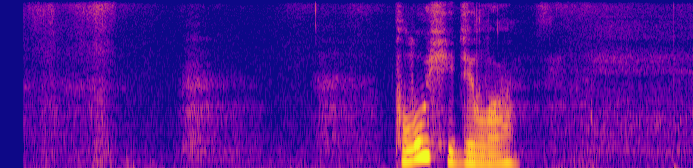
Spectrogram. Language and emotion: Russian, sad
